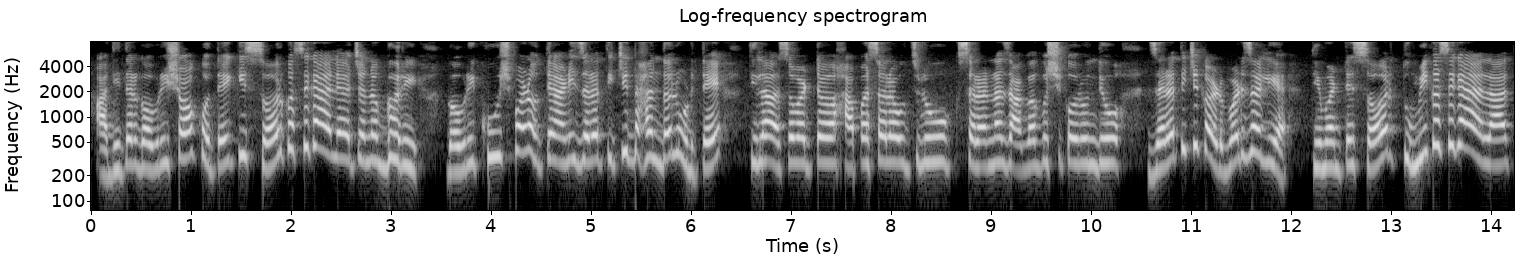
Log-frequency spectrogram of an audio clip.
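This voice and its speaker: A woman's voice: sits high, darkish tone. A woman narrating a voice-over recap of a TV serial in a storytelling manner.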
